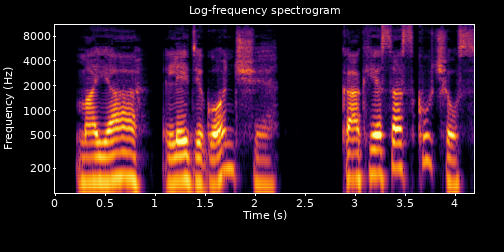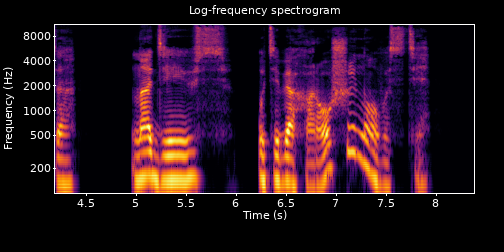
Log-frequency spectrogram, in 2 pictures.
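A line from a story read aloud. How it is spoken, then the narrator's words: Purring. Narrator (Russian): промурлыкал он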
